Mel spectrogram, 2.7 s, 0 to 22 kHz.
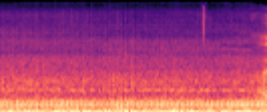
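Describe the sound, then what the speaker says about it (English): A 1200 cc motorcycle accelerates in sport mode on a Route 66 highway ride, its engine a steady, loud, close rumble mixed with rushing wind noise for the whole stretch. "In sport mode the bike really comes to life. It becomes very torquey."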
